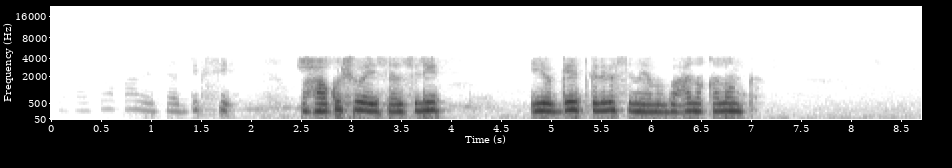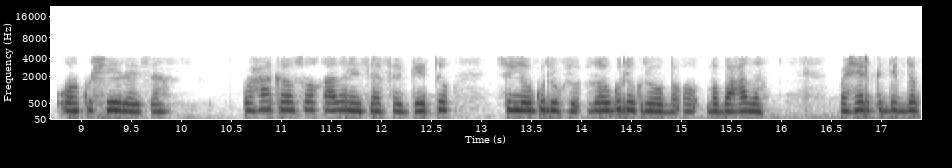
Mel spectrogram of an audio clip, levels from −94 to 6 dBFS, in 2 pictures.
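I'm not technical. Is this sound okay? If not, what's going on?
No. The speech was most likely squeezed very hard by Opus compression, a system that shrinks audio to save space. Given too little room, it dropped everything above 4.2 kHz and filled gaps with rough guesses. So the voice sounds muffled and telephone-like, with a grainy, rough edge from start to finish. The gentle fade-in from the start up to 2.1 s is a normal edit, not a fault.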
